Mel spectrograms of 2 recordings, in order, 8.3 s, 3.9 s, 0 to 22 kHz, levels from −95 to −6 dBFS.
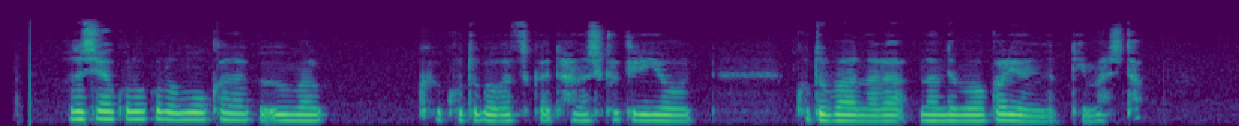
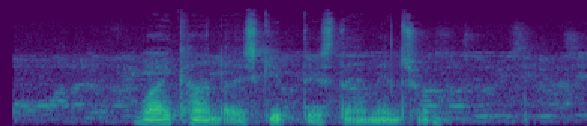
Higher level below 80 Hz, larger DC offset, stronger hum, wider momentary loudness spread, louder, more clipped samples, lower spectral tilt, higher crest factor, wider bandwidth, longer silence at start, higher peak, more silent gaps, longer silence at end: about the same, -86 dBFS vs -88 dBFS; neither; neither; second, 14 LU vs 19 LU; first, -33 LUFS vs -42 LUFS; neither; about the same, -5.5 dB/octave vs -5 dB/octave; about the same, 16 dB vs 20 dB; second, 11 kHz vs 16 kHz; first, 0.45 s vs 0.1 s; first, -18 dBFS vs -24 dBFS; neither; first, 0.65 s vs 0 s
